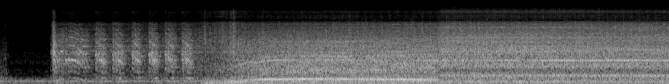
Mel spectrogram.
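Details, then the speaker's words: Mazda B2600i 4-cylinder 4x4 pickup, 240,000 miles, after tune-up with plugs, cap, rotor, oil change and new factory muffler and tailpipe: about 1.5 seconds of even cranking, catches, flares briefly and settles into a smooth steady idle; healthy start. "this thing's going to run great all the way home she sounds good"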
